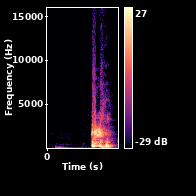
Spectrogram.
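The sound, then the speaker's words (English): A single loud cough from a person getting over a cough, a short harsh burst with a rough, raspy tail, preceded by a faint low rumble and otherwise surrounded by quiet. “Excuse me, I'm getting over a cough here.”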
